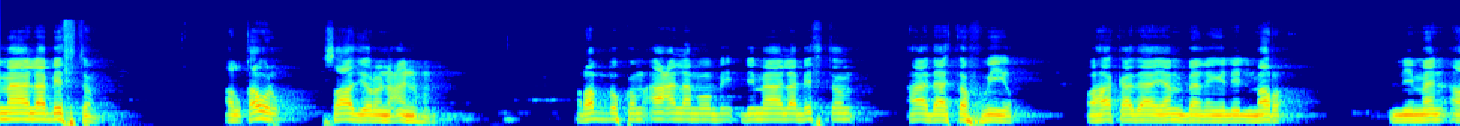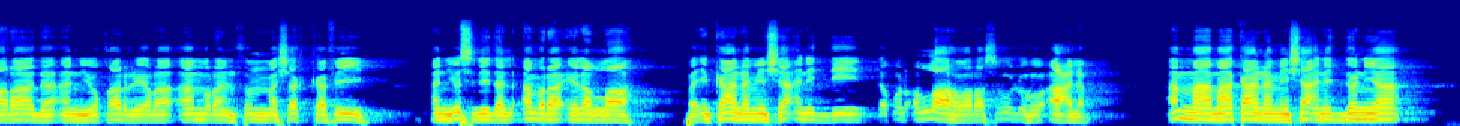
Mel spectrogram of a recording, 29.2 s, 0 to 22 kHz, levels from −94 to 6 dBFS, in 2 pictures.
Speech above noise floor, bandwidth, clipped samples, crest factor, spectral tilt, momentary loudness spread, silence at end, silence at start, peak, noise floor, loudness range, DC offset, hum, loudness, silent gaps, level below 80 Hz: 42 dB; 12 kHz; under 0.1%; 18 dB; -6.5 dB/octave; 11 LU; 0.45 s; 0 s; -12 dBFS; -71 dBFS; 5 LU; under 0.1%; none; -30 LUFS; 1.60-1.80 s, 1.92-2.20 s, 10.73-10.79 s, 13.29-13.33 s, 26.01-26.26 s; -54 dBFS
